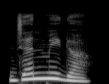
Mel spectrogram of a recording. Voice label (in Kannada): "ಜನ್ಮಿಗ", Kannada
